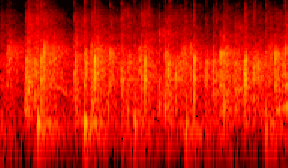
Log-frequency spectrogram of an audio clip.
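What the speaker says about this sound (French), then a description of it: "Acclamez pour notre sœur." Applause from a church women's conference congregation in Switzerland, dense and steady for two seconds, close and fairly loud with scattered distinct claps.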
